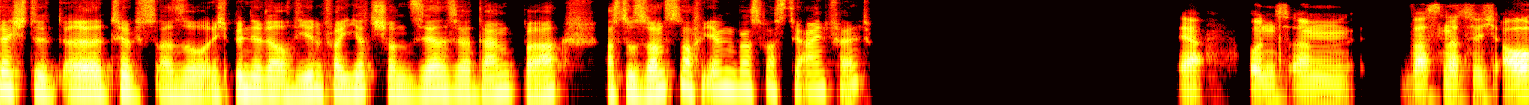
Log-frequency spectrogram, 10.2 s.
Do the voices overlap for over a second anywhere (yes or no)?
no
